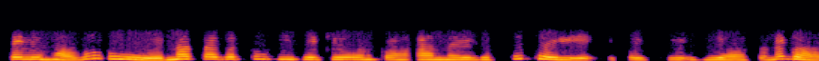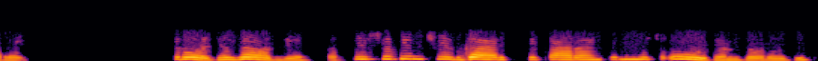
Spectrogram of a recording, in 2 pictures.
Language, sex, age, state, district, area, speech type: Kashmiri, female, 45-60, Jammu and Kashmir, Srinagar, urban, conversation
